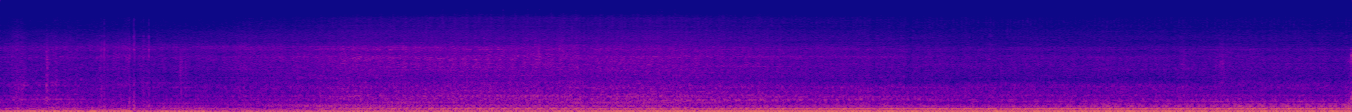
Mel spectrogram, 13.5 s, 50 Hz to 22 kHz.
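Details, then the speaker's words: 1955 Chevrolet 210/Delray resto-mod, mild-build 350 V8, 700R4 automatic, idling with oil pressure about 60 psi: deep, even, mellow burble, steady rhythm, no knocks or misses; healthy smooth idle, runs cool. "mild build, kind of car you can drive. Runs cool as a cucumber."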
